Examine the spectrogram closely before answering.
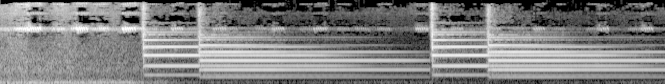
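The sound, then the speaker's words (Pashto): A doorbell rings at a house door at midnight: an electronic chime sounds twice in two-note ding-dong pairs, four clear ringing strikes in all. High, pulsing insect-like chirping is heard before the first chime. “د دروازې زنګ ووهل شو، ته وس وګوره چې څوک دي.”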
